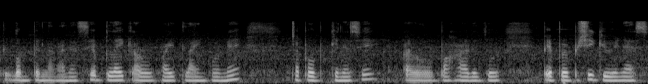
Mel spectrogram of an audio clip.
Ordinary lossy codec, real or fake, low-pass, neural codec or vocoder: none; real; none; none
